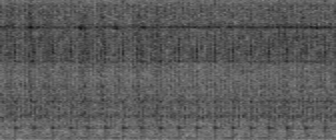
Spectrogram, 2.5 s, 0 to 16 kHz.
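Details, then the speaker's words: Idling engine at about 85 dB with a busy, tinny clatter from camshaft end-play. The knock stops when the plug is pressed with a hammer; fix is measuring end-play and machining about 0.5 mm off the plug. "стук пропадает, когда нажимаем сюда молотком. Нужно эту заглушку токаря отнести, но перед этим нужно замерить осевое смещение распредвала, чтобы не перестараться."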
